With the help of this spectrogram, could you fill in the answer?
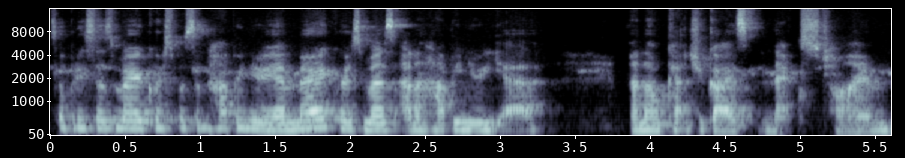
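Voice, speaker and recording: A woman talks very fast with a southern English accent. Her pitch is medium, with ordinary variation. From England, Suffolk. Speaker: vlogger. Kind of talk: live Q&A stream. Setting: live stream at home. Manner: casual, hesitant with many ums.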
